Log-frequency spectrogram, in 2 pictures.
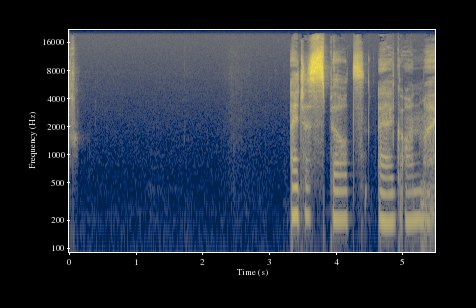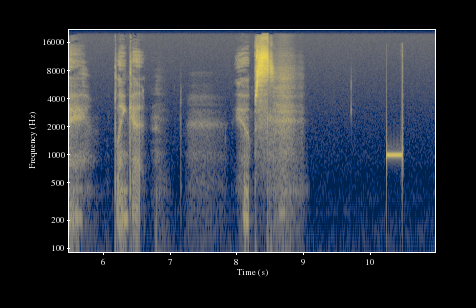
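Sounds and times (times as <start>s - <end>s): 
speech: 3.4s - 6.7s, 8.0s - 8.9s
loud electronic phone keypad beep: 10.3s - 10.5s.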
